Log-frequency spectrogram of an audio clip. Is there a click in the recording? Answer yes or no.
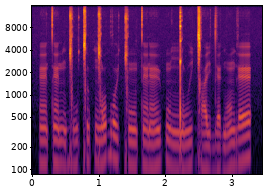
yes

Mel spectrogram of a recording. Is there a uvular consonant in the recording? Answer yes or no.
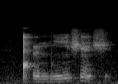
no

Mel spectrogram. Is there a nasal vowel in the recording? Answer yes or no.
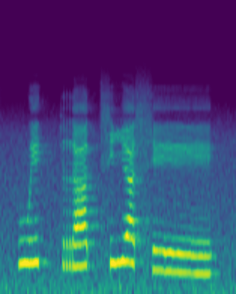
no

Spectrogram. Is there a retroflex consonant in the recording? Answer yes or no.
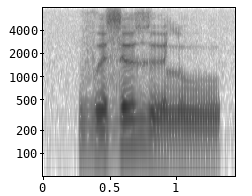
no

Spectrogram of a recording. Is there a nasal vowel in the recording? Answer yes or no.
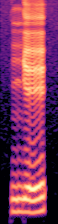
no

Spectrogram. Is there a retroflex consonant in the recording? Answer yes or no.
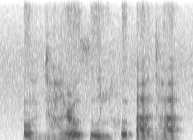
yes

